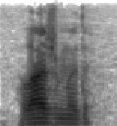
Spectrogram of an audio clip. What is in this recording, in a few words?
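"лажмыд", Komi, male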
